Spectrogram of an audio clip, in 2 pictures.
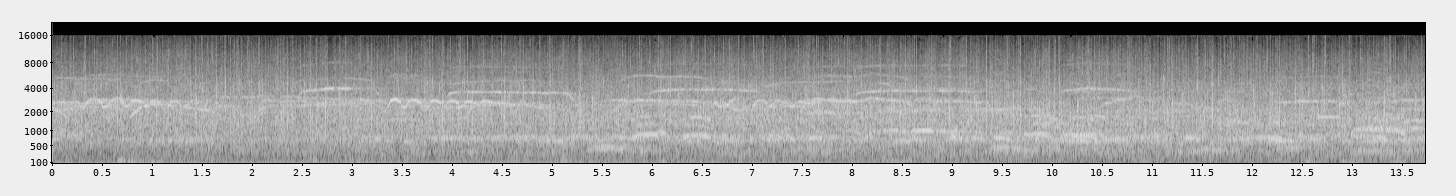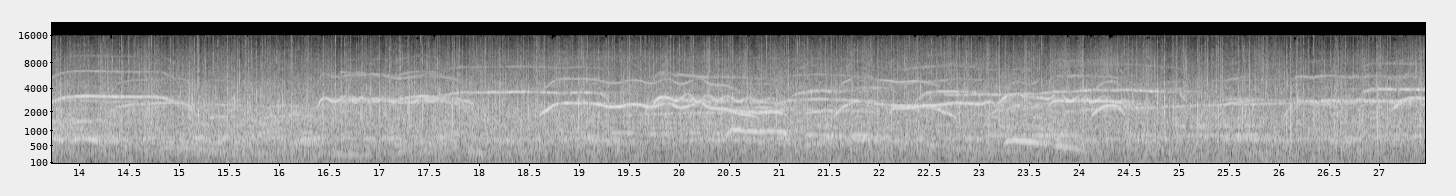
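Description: Fans in a crowd whistle shrilly.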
